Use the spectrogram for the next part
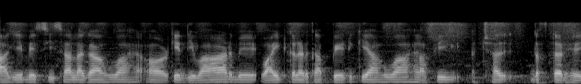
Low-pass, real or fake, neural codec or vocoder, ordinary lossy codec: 7.2 kHz; real; none; AAC, 48 kbps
